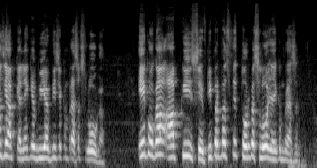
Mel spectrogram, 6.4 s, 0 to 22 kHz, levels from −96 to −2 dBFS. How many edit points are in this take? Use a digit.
0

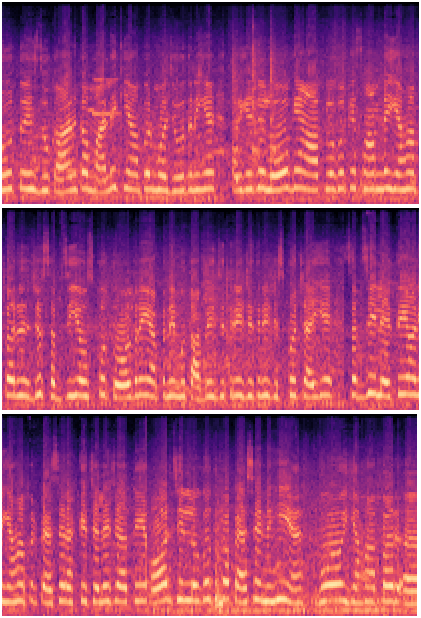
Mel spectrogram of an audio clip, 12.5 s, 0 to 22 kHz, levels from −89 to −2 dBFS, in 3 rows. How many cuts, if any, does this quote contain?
3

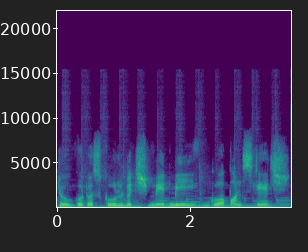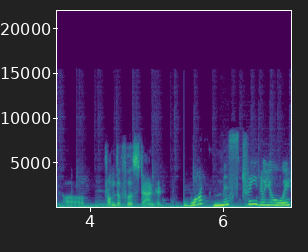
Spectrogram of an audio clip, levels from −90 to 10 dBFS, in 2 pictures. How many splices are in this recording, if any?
1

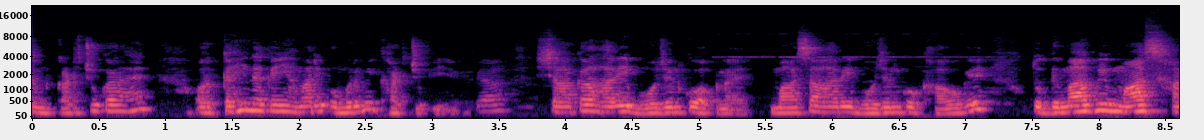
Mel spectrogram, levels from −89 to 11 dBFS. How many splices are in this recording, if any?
1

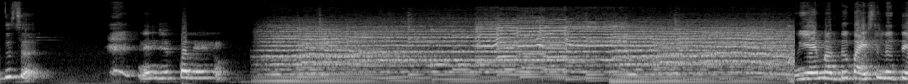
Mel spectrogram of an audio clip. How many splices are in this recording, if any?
1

